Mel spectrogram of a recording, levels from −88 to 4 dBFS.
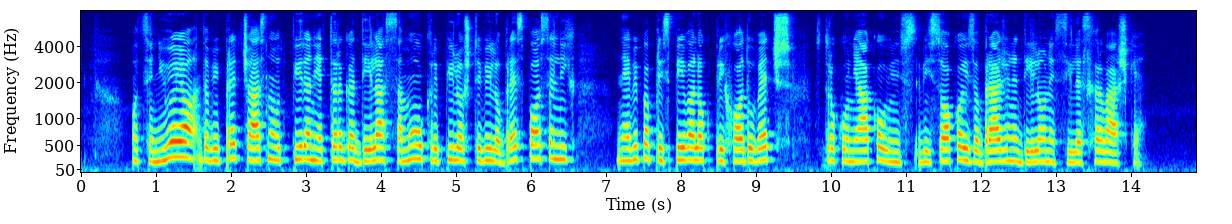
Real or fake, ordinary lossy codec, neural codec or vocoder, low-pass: real; none; none; none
